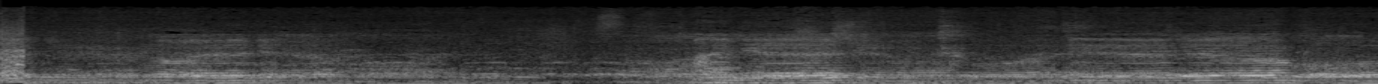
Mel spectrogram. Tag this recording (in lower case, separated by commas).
chant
